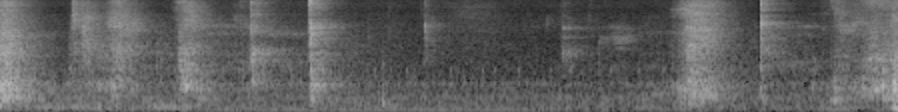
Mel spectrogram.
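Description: Close-miked eating of juicy green orange: wet, crisp bites and mouth smacks at irregular intervals, with a quieter stretch in the middle.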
